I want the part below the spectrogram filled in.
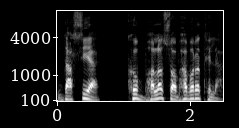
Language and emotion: Odia, neutral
